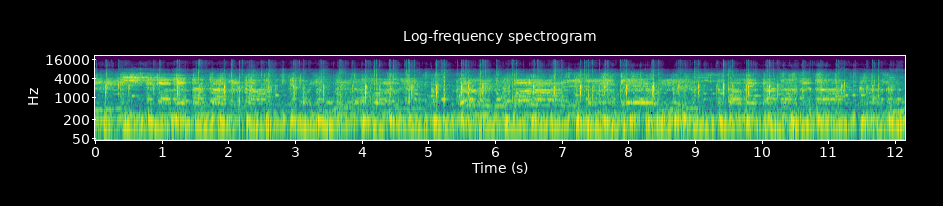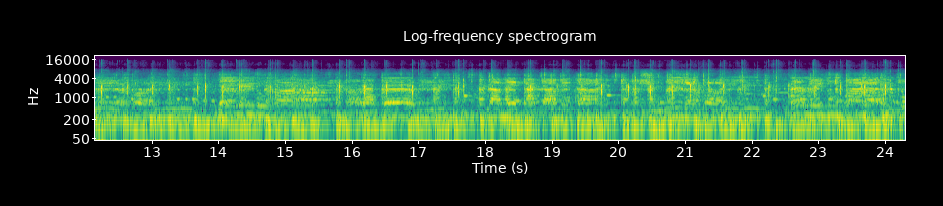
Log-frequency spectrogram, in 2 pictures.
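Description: Candomblé music: a fast, dense drum rhythm with voices singing over it, running steadily throughout.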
